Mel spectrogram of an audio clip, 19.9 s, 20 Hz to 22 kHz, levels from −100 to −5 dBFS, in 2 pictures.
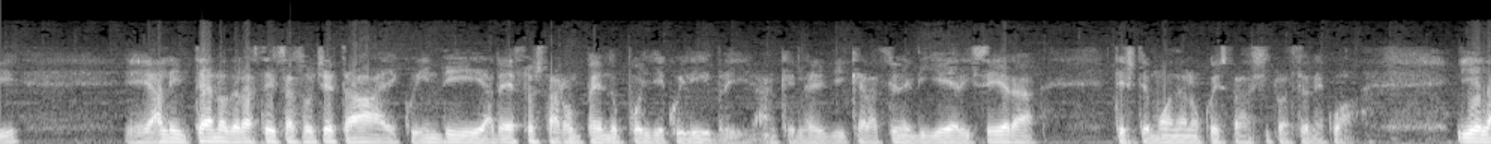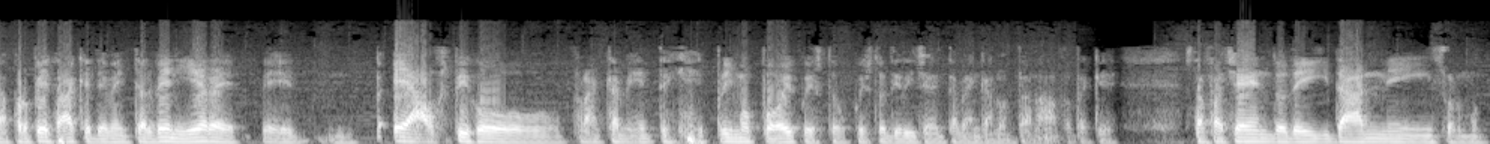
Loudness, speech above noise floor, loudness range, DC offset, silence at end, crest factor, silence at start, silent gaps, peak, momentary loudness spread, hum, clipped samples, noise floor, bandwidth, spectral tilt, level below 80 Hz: -13 LUFS; 27 dB; 6 LU; under 0.1%; 0 s; 12 dB; 0 s; none; 0 dBFS; 14 LU; none; under 0.1%; -39 dBFS; 10 kHz; -8 dB/octave; -32 dBFS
